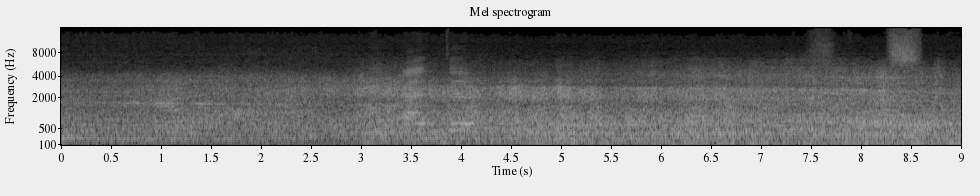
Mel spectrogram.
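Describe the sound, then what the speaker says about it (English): Passenger planes take off from a nearby airport close to a long cross-sea bridge, a loud, continuous roaring rumble that holds steady for about nine seconds, with faint voices in the background. "hear the noise of some passenger planes taking off from the nearby airport"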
